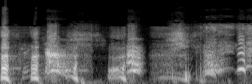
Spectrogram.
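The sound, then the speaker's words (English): A dog whimpers and yips in several short, high, whiny bursts with brief gaps between them, fairly loud and close to the microphone. “I better be quick because my dog's giving me that.”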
